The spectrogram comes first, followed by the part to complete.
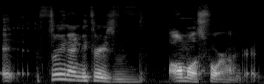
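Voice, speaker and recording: A young co-host chatting casually about baseball, mostly agreeing in short bursts and stumbling over the starts of sentences. The voice sits in a middle pitch. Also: sing-song, moderate pace, dark tone. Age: young adult. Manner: agreeable, short replies with hesitant restarts. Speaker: podcast co-host. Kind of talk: casual chat.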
